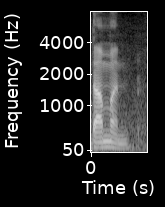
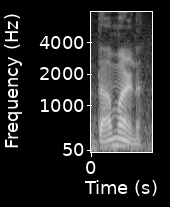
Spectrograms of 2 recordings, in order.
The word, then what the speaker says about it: Daman: to as down south so we read it as dayu Dio and Daman but it is Daman and deep which are both Sanskrit words I don't know what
